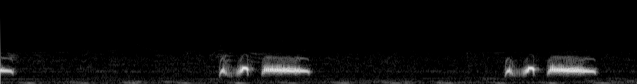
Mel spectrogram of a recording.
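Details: Decoy spotted dove calling to draw wild birds toward traps: two phrases, each two quick hollow coos followed by a drawn-out purring note, spaced about three seconds apart in quiet surroundings.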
